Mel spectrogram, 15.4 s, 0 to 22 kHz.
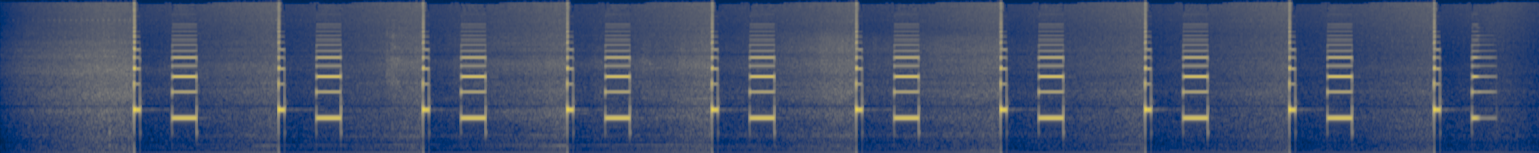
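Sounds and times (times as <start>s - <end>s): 
cuckoo call traffic signal in Tottori: 1.3s - 2.1s, 2.7s - 3.5s, 4.1s - 6.4s, 7.1s - 7.8s, 8.6s - 9.3s, 10.0s - 10.7s, 11.4s - 12.2s, 12.8s - 13.6s, 14.3s - 15.1s.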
